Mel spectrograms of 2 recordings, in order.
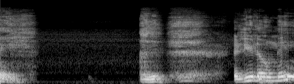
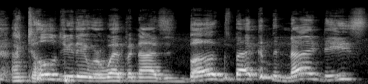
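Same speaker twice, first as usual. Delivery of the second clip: usual speaking voice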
